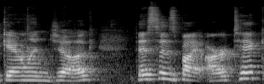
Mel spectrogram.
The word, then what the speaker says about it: RTIC: grab this huge gallon jug this is by artic it's rtic that's how it's spelled I found this after buying a ton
